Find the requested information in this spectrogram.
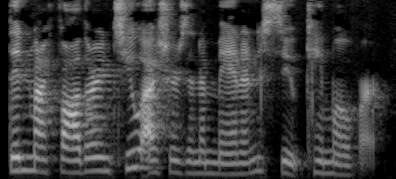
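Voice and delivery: ordinary delivery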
